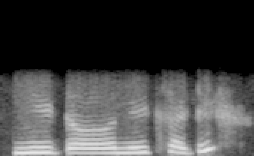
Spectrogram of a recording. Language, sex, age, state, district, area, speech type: Marathi, female, 18-30, Maharashtra, Nagpur, urban, conversation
